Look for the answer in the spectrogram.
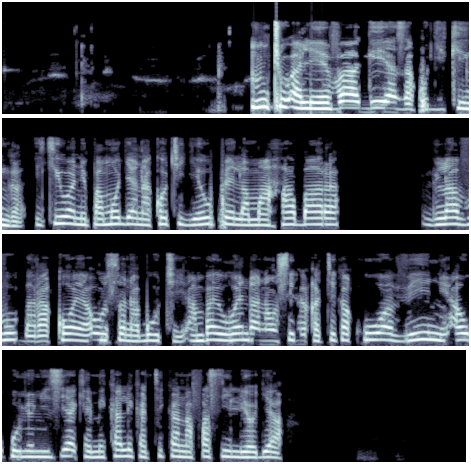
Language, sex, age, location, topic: Swahili, male, 18-24, Mombasa, health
